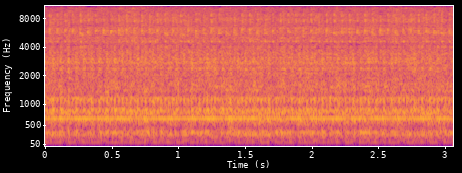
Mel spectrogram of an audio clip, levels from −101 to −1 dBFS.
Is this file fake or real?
real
